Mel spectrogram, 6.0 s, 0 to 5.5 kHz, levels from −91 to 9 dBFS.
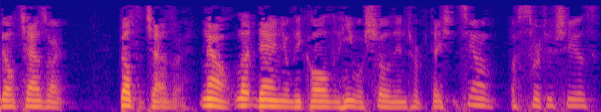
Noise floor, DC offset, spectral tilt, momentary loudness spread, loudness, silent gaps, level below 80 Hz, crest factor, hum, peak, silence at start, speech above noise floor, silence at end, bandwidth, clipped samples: -62 dBFS; under 0.1%; -10.5 dB/octave; 13 LU; -23 LUFS; none; -50 dBFS; 20 dB; none; -4 dBFS; 0 s; 40 dB; 0.15 s; 5 kHz; under 0.1%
